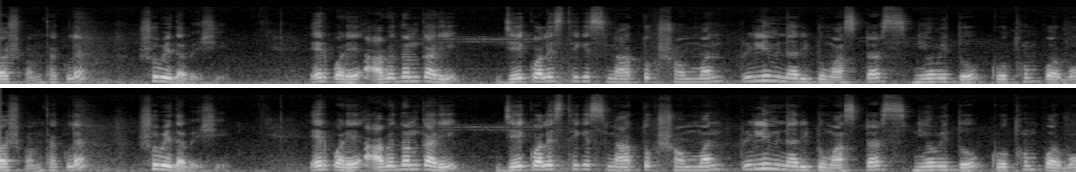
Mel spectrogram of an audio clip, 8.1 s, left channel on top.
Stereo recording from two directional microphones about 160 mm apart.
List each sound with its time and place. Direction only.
0.0 s speech: 30° right (ahead or behind)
